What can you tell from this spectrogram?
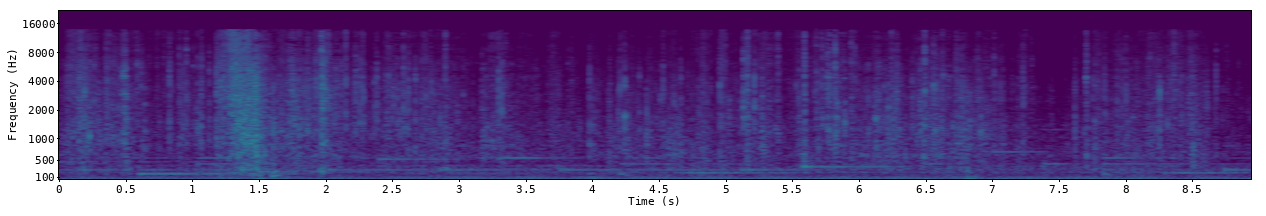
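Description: Crumpled brown packing paper crinkling and crackling as two kittens wrestle and roll in it, in quick irregular rustles with one louder burst about a second and a half in.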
